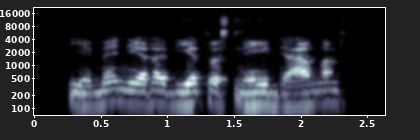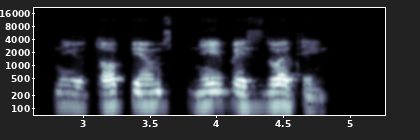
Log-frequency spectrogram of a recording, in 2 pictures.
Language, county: Lithuanian, Tauragė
